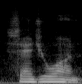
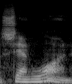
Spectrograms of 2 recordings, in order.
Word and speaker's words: San Juan: henta Morgan Beaver cash sanjan no no no San Juan I do I do know how to pronounce that Millard jwab Kain boxelder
